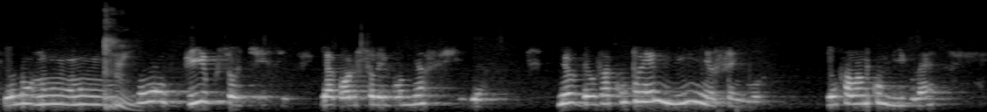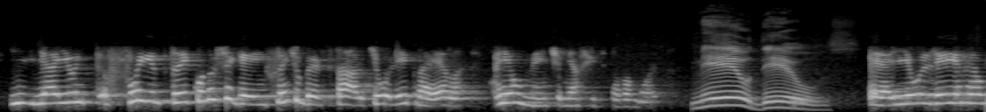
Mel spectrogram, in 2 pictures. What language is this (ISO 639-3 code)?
por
